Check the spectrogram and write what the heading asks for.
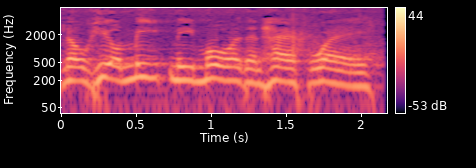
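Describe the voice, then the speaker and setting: A woman preaching a fervent Pentecostal sermon, building to shouted repetitions and calling on the congregation to repeat her words, in an old archive tape from a church service. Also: mid-range voice, unhurried, muffled recording. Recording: reverberant church with faint hiss, 1980 archive tape.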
